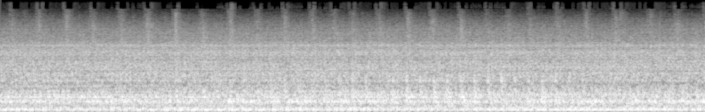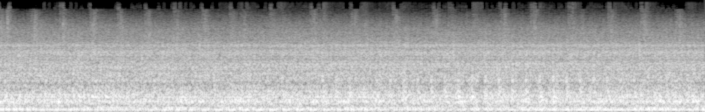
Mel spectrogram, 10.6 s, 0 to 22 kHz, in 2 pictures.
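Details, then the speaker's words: Vintage Lortone NS/8 lapidary arbor running with the water on after rehab: constant rumble throbbing about twice a second under the water hiss from a bent drive belt; owner hopes the belt will reform with use and heat. "And it's not so rigid that it shouldn't, hopefully, upon some extended use, kind of retake its form and heat up a little bit and be just fine. But right now it's causing a lot of rumbling on the machine."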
